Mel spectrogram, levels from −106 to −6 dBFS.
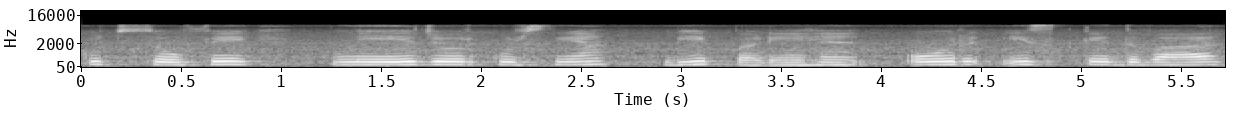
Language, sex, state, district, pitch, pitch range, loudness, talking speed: Hindi, female, Punjab, Fazilka, 195 Hz, 185-210 Hz, -16 LUFS, 115 wpm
